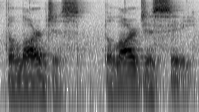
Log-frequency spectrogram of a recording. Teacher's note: When we say largest, commonly we don't emphasize the T, just the largest city.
